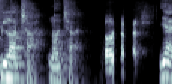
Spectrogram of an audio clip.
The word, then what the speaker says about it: Locha: Am I pronouncing it wrong? How do you say it? It's Locha.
